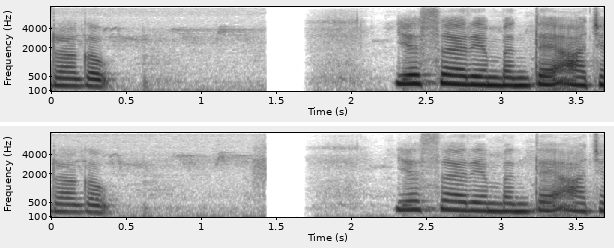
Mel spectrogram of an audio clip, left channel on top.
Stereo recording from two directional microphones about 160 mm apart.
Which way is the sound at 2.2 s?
30° left (ahead or behind).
